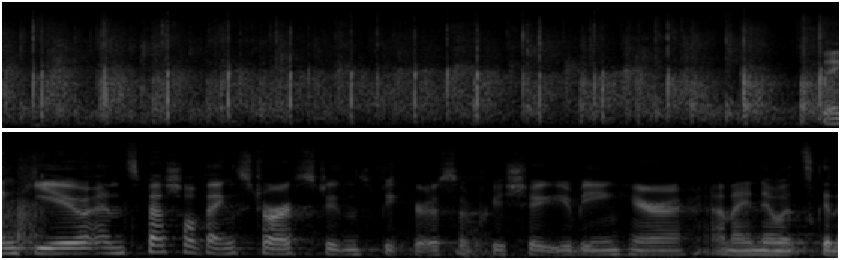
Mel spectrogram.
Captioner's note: applause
